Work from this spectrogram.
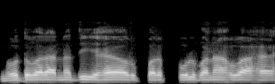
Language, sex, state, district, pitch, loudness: Hindi, male, Bihar, Saharsa, 110 Hz, -14 LUFS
